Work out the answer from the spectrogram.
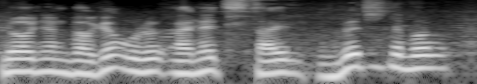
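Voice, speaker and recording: This vlog host speaks quickly, his voice a little high with a darkish tone. Sitting in an American-style diner, he stumbles through the menu with plenty of fillers while affectionately teasing the person he's with.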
